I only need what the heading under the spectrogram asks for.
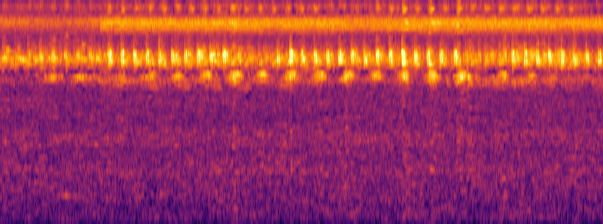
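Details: Insects singing on a summer night in the countryside at a grandmother's house: dense high continuous trilling chorus with fast pulsed chirps about four per second over steady shrill bands, faint low background hum.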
